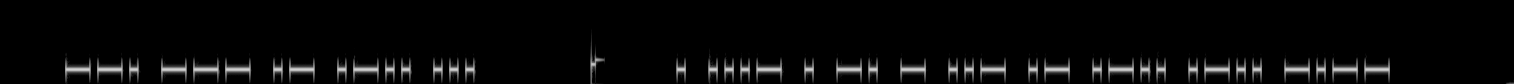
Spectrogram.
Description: Morse code, heard as a keyed tone, about 15 wpm, 700 Hz. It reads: GOALS EVENTUALLY
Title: Sentences from Top 1000 Words - Review Part 6 - New Word Drill - 15wpm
